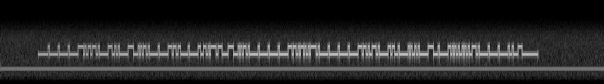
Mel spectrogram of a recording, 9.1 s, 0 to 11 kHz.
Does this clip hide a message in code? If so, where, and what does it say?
Yes: RTTY (50 baud, 450 Hz shift) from 0.6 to 8.1 s, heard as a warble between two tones, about 1440 Hz centre, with fading and a steady whistle near 620 Hz. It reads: NOS VIEMOS DE ALFORJA.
